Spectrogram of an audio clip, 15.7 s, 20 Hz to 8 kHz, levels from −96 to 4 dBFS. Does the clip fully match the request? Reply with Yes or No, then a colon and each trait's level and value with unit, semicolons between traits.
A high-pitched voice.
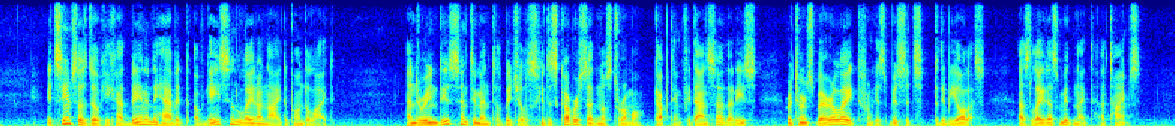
No: low, 110 Hz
